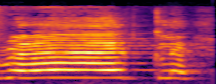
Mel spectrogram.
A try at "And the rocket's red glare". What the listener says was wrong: Because you got to take it up. And you're not, you got to listen to the change of it. In the rockets red glare. Remember about throwing your words? So you have to you have to throw it out.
